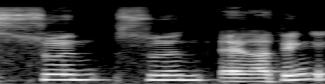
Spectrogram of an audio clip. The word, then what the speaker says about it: Sng: sun so it's soon soon and i think it's more it sounds it's supposed to sound a bit more flat like soon and the how goes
